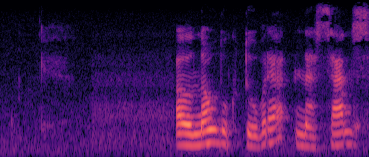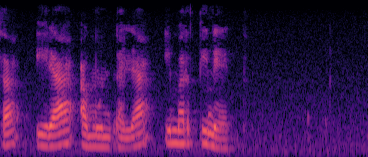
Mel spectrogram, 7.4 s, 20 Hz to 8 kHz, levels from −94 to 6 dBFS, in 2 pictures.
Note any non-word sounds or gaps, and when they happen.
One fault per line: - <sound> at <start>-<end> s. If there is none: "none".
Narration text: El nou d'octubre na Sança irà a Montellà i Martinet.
none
